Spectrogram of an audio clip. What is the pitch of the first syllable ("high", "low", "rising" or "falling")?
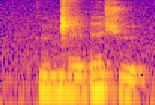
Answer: low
